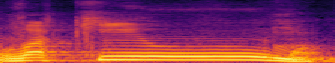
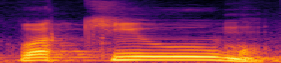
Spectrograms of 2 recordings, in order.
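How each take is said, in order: Both takes have the same delivery.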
